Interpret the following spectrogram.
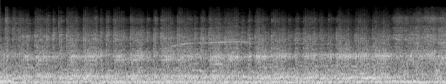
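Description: Live beatboxing amplified through a club sound system: a loud, unbroken stream of vocal bass and percussion sounds with heavy low end.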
